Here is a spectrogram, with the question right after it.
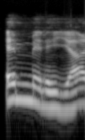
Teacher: De même, dans le préfixe n qui veut dire dans, en, sur, eh bien nous avons un nu, et ce nu est assimilé régressivement par le mu qui commence le radical de meleia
